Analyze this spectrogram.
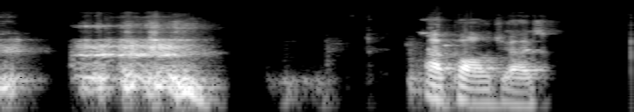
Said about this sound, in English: I apologize for that clearing my throat. I don't know what it is.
